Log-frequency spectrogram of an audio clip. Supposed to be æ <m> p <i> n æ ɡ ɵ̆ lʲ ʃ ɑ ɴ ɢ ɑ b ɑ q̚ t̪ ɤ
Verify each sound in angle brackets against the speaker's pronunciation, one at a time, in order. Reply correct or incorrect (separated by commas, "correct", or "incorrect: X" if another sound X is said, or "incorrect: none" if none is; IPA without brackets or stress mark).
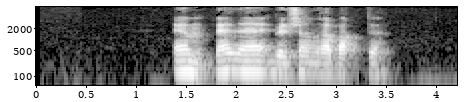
correct, incorrect: æ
